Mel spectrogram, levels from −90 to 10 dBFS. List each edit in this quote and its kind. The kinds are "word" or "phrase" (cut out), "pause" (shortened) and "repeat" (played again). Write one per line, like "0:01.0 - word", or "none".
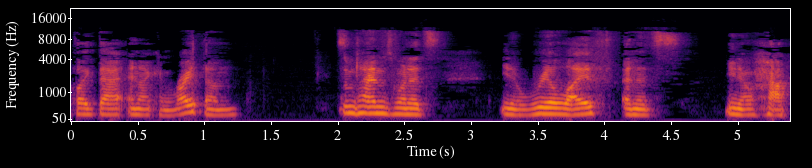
none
